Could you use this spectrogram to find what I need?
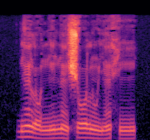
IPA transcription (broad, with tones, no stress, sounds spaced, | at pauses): ɡ ɛ̃˧ l o˨ n ĩ˨˦ n ɛ̃˦˨ ʃ o˧ l ũ˨ j ɛ̃˨˦ h ĩ˧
